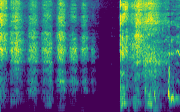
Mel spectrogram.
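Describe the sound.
A person imitates a dog panting to show how dogs sweat, with about eight quick, rhythmic, breathy huffs, then a short pause before a rougher, noisier burst of breath and voice.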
